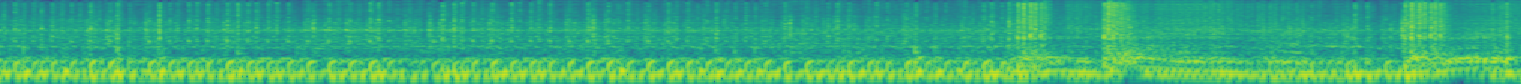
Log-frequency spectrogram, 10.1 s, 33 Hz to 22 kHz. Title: Rough Idle & Stall- 2000 Victory V92sc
